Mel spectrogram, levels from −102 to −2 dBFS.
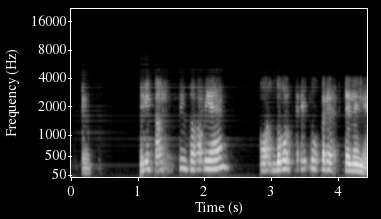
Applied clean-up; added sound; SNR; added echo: neural mask model DeepFilterNet 3.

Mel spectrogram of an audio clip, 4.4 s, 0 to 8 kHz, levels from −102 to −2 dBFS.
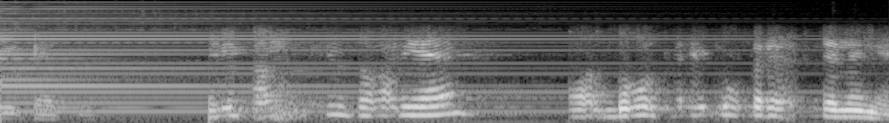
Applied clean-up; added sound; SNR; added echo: none; Clock; 13 dB; reverberation time 1.3 s.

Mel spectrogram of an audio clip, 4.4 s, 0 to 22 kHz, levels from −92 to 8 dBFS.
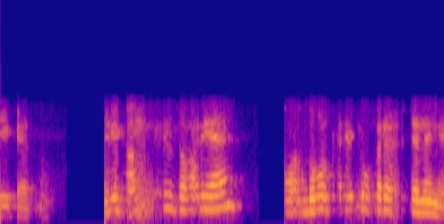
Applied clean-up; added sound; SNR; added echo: none; none; none; none.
